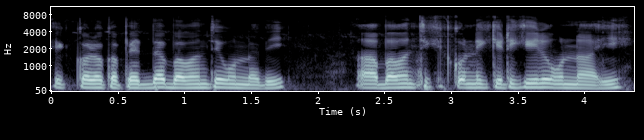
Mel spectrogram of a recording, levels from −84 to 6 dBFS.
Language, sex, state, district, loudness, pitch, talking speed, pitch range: Telugu, male, Telangana, Mahabubabad, -15 LUFS, 145 Hz, 135 wpm, 135-150 Hz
